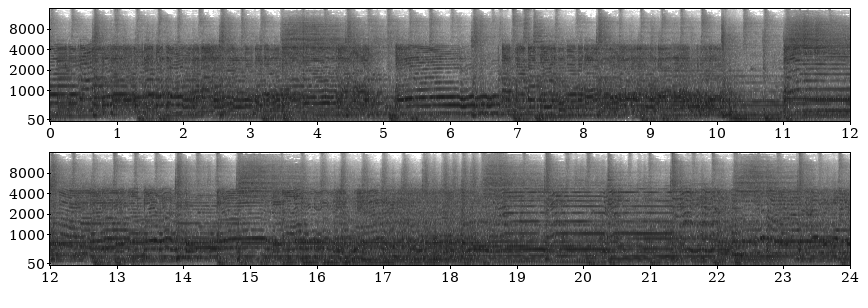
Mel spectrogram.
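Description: A live blues band playing an instrumental passage: electric guitars lead with bent notes, over drums and the rest of the band.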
